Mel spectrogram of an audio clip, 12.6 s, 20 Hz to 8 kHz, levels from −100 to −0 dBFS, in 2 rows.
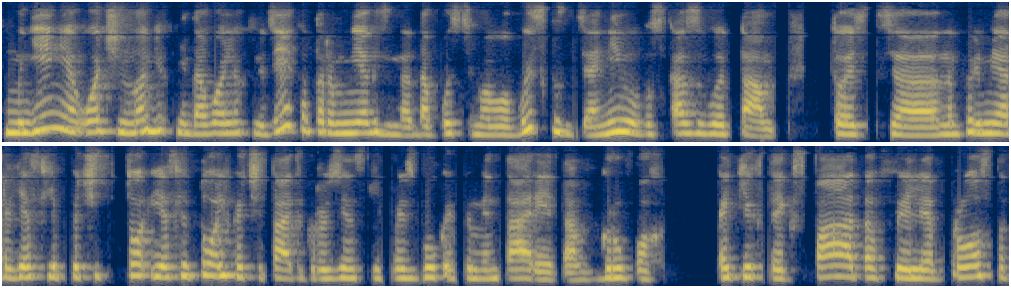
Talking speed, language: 155 wpm, Russian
